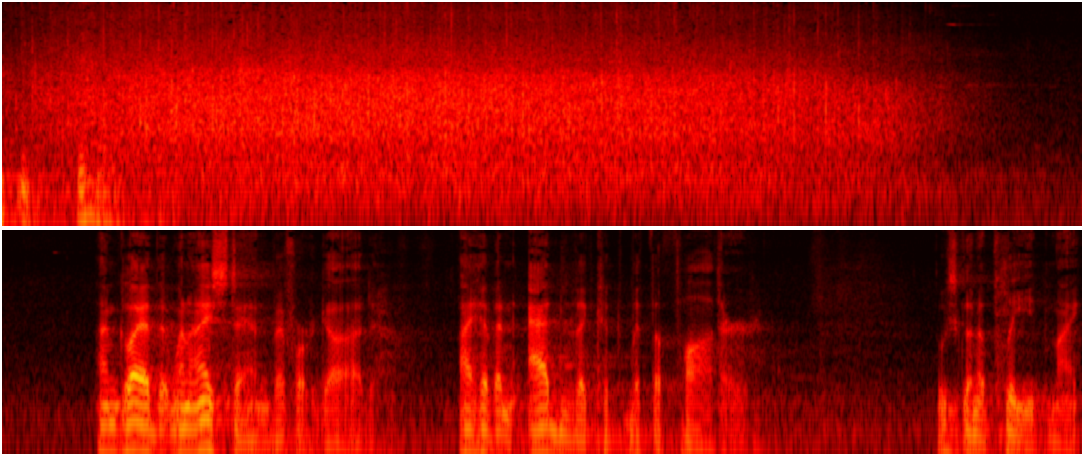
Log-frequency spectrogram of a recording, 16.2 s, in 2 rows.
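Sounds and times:
speech: 0.0s - 1.0s, 8.8s - 13.8s, 15.1s - 16.1s
audience clapping: 0.0s - 7.4s.

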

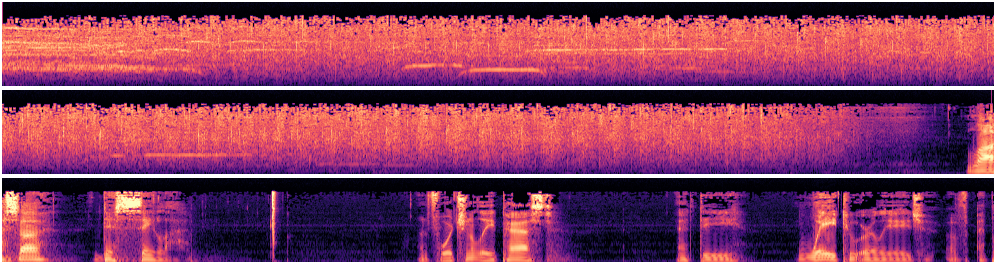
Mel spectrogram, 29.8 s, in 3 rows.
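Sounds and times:
crowd whoops and whistles: 0.0s - 3.3s, 3.9s - 7.5s, 11.0s - 14.1s
crowd clapping: 0.0s - 18.8s
speech: 19.6s - 21.6s, 24.2s - 25.4s, 26.6s - 29.7s.

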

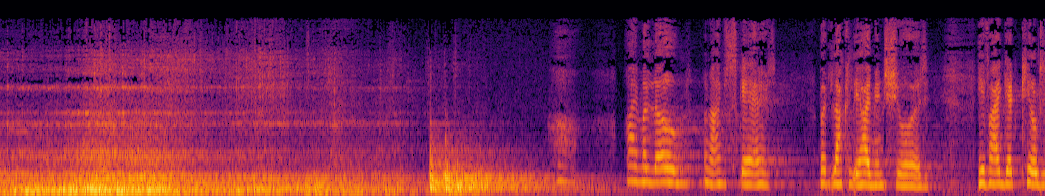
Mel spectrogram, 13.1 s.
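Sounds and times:
heavy stone door rolling shut: 0.0s - 6.3s
speech: 7.9s - 13.0s.

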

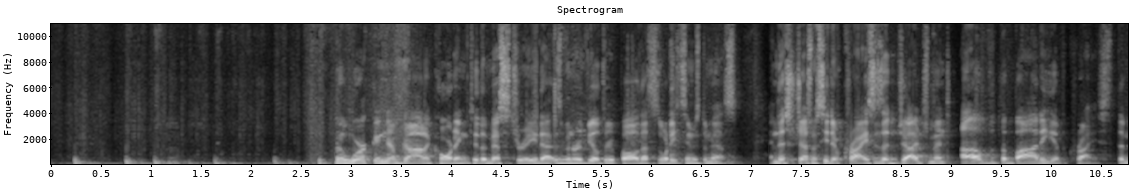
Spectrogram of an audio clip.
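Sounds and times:
writing strokes scraping on a board: 0.0s - 3.7s
speech: 2.8s - 10.7s.

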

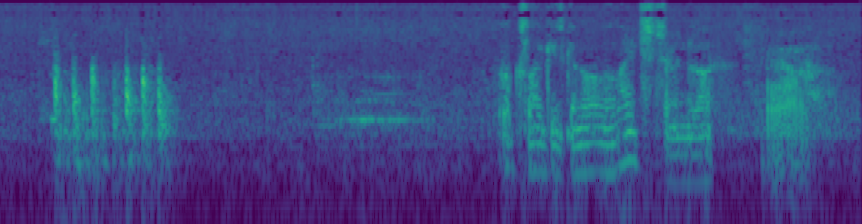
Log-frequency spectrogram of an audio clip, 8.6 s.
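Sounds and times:
speech: 0.5s - 1.4s, 5.1s - 8.3s
knocks on a door: 0.5s - 1.9s.

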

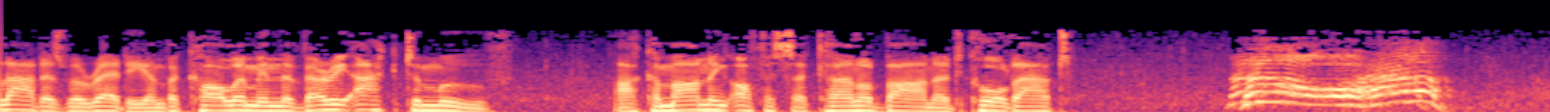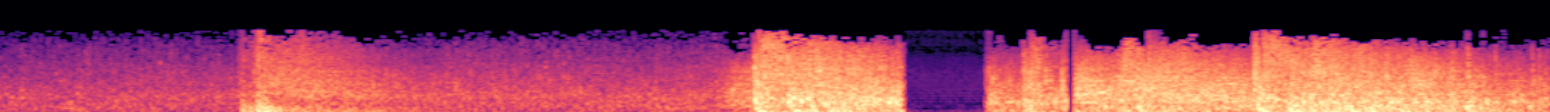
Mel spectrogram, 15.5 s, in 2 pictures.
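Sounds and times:
speech: 0.0s - 5.5s, 6.1s - 7.4s
gunfire: 9.0s - 9.8s, 11.4s - 15.4s.

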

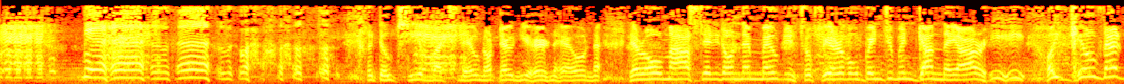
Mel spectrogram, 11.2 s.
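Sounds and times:
goat bleating: 0.0s - 2.2s, 3.9s - 4.9s, 7.8s - 9.0s, 10.0s - 11.2s
laughter: 0.4s - 4.6s, 9.7s - 10.7s
speech: 0.8s - 11.2s.

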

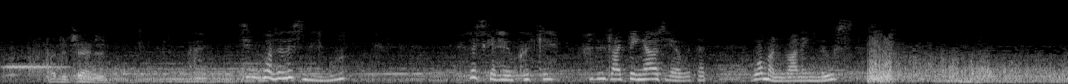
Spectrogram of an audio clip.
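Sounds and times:
speech: 0.5s - 3.6s, 4.7s - 9.0s
thunder clap of a storm: 8.6s - 10.6s.

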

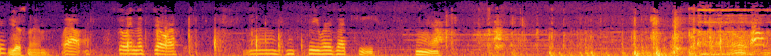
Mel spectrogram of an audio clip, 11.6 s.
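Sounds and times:
speech: 0.0s - 3.0s, 3.7s - 6.8s, 7.4s - 8.6s
store burglar alarm ringing: 6.0s - 11.5s.

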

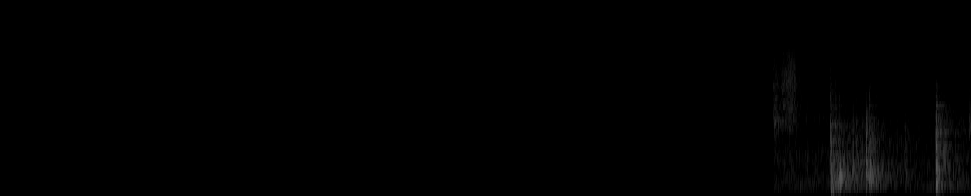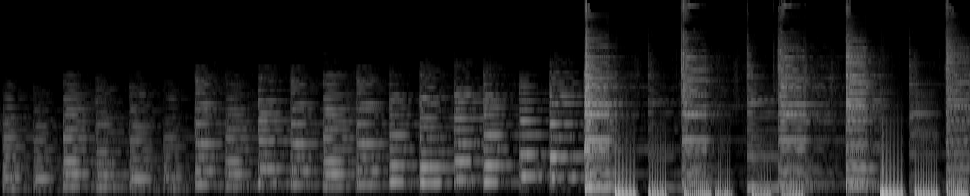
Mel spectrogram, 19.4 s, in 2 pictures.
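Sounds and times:
instrumental music: 9.7s - 19.4s.

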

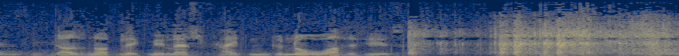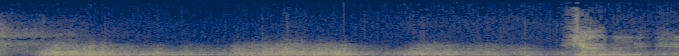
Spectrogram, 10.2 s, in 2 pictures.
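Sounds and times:
speech: 0.0s - 3.4s, 9.4s - 10.0s
thunder: 3.1s - 10.1s.

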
